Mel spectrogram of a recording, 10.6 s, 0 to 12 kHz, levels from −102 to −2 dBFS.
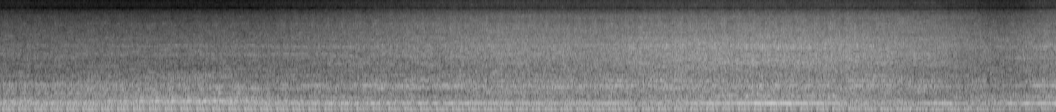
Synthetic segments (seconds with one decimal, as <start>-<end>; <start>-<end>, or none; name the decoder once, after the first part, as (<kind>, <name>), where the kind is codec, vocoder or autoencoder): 9.0-9.7 (codec, SNAC)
